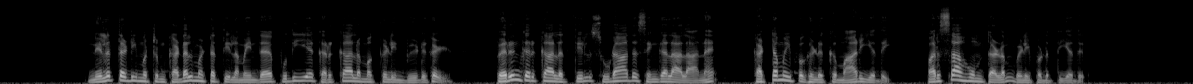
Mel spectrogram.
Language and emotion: Tamil, neutral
